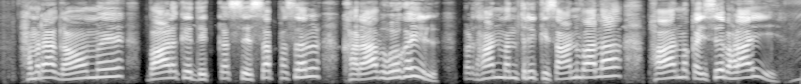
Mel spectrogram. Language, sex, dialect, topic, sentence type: Bhojpuri, male, Northern, banking, question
